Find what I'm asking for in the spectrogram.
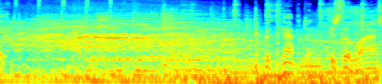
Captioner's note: passengers screaming; sinister music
